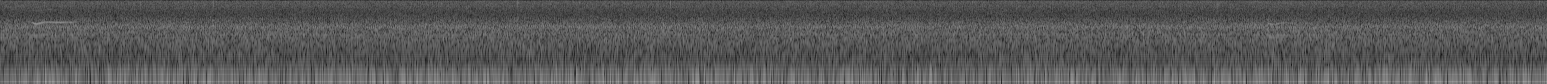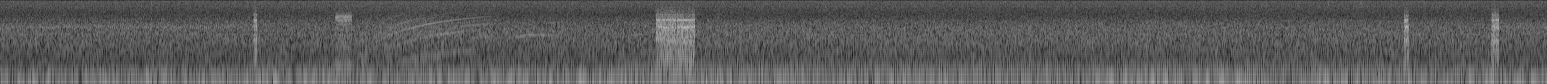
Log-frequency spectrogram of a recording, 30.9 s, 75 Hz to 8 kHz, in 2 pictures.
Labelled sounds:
0.1	1.2	killer whale, offshore, 1.8 to 2.6 kHz
11.9	13.5	killer whale, offshore, 0.49 to 2.4 kHz

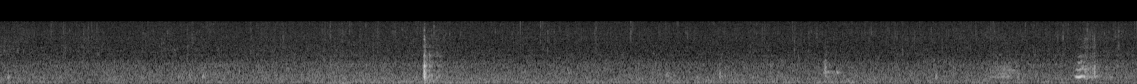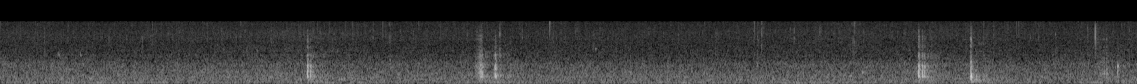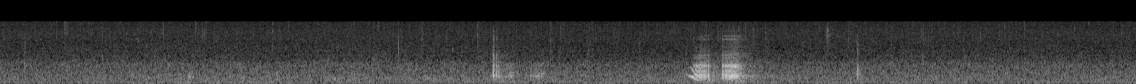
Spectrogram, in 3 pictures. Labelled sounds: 30.0	30.3	croaking sound likely from a nearby submerged object, 1.5 to 1.7 kHz

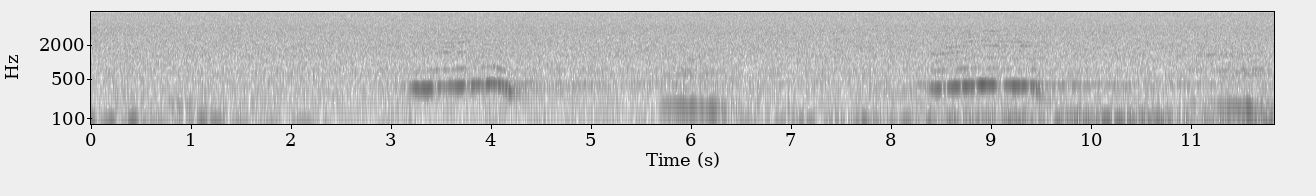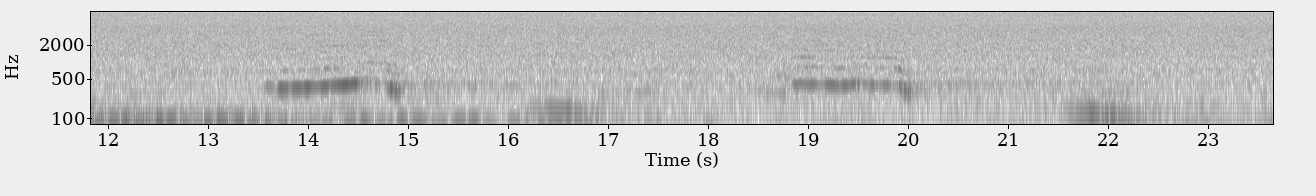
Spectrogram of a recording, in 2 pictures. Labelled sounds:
8.5	9.3	humpback whale, 1.8 to 2.4 kHz
14.1	14.9	humpback whale, 0.83 to 2.1 kHz
18.9	19.2	humpback whale, 0.80 to 0.86 kHz

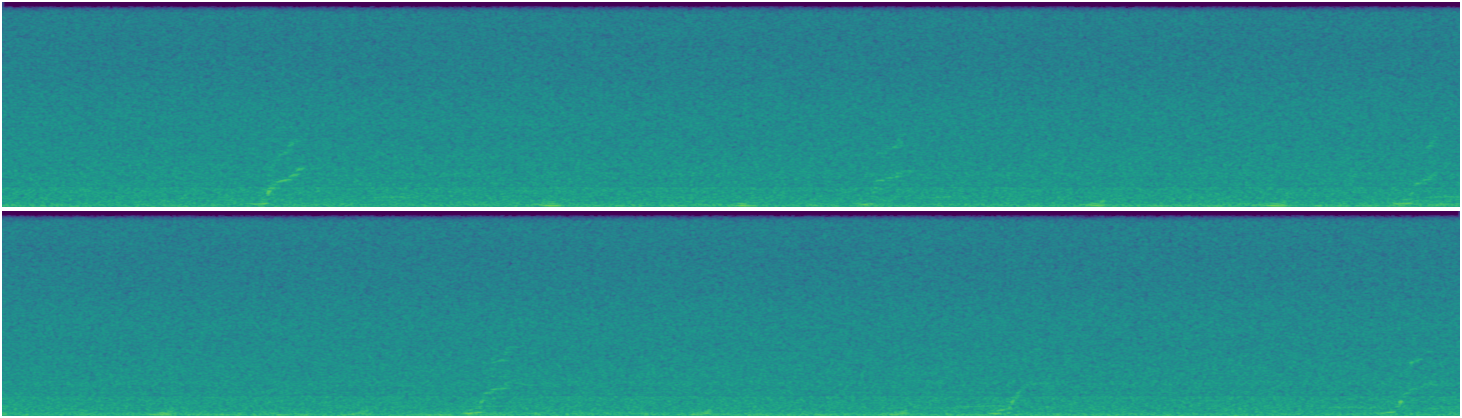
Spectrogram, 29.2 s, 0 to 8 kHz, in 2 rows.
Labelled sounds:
2.7	3.0	humpback whale, 0.80 to 1.3 kHz
8.7	9.1	humpback whale, 0.99 to 1.5 kHz
14.1	14.4	humpback whale, 0.83 to 1.4 kHz
19.4	19.7	humpback whale, 0.83 to 1.2 kHz

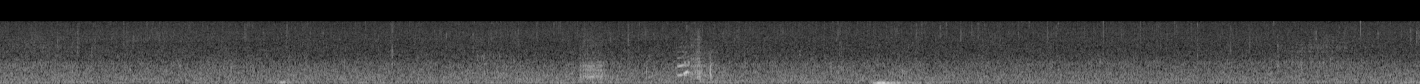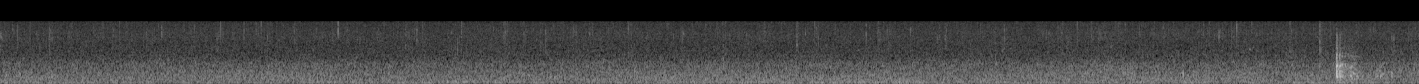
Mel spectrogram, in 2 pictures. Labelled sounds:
27.6	27.8	croaking sound likely from a nearby submerged object, 1.3 to 1.6 kHz

